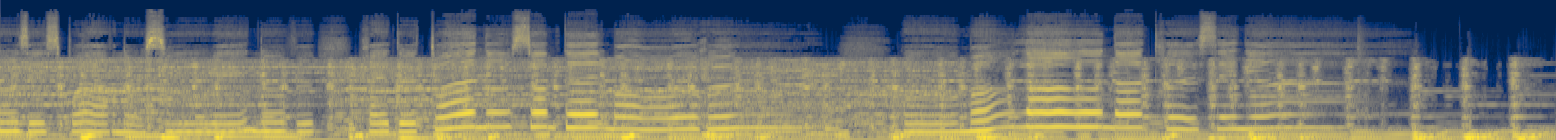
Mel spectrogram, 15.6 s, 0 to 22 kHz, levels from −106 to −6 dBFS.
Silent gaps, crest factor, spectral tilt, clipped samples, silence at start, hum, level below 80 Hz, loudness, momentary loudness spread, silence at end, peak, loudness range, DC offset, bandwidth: none; 16 dB; -6 dB/octave; under 0.1%; 0 s; none; -30 dBFS; -18 LUFS; 11 LU; 0 s; 0 dBFS; 4 LU; 3%; 12.5 kHz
